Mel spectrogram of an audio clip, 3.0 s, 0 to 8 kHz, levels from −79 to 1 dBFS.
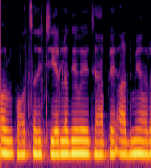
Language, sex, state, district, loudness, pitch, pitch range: Hindi, female, Punjab, Pathankot, -12 LUFS, 180 Hz, 175-185 Hz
